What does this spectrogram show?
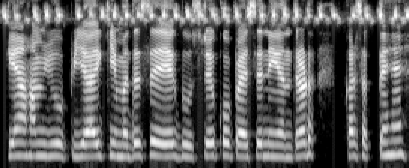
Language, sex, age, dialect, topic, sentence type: Hindi, female, 18-24, Awadhi Bundeli, banking, question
